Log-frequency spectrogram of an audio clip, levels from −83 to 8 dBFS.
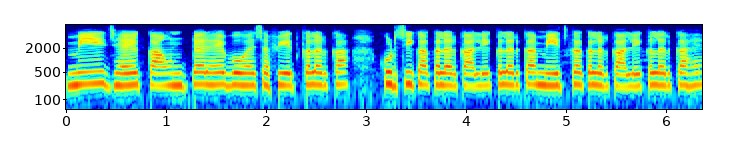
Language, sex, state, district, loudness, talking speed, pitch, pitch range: Hindi, female, Uttar Pradesh, Lalitpur, -14 LUFS, 205 wpm, 235 Hz, 230-245 Hz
